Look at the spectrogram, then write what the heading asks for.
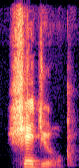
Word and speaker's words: schedule: papa is saying he's ridiculed for not using the k sound in schedule papa the correct pronunciation is schedule not that other one where it got that letter k i don't know schedule um yes michael and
